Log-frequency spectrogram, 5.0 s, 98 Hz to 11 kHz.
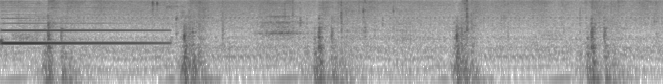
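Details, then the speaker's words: Oldsmobile Silhouette at 70°F: in the first delay notch the front wipers sweep steadily about once a second with no pause until the ignition is cycled. Low and high speeds work and the washer has stopped working. The cause is a faulty wiper pulse board. "wipers will just keep going I mean oh it's off right now just keep going going going until you cycle the ignition switch and then they stay off"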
